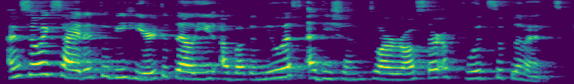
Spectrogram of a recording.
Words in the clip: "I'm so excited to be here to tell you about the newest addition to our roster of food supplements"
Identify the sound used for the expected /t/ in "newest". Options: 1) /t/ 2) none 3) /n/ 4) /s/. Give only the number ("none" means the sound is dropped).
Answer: 1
